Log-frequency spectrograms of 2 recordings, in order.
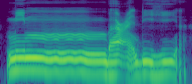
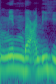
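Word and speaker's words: من بعده: dirubah menjadi huruf mim jadi kita baca mim ba'dihi Jangan dibaca Min jangan pakai n nanti jangan dibaca Min ba'dihi jangan tapi dirubah menjadi mim mim ba'dihi didengungkan dua harakat atau kira-kira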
